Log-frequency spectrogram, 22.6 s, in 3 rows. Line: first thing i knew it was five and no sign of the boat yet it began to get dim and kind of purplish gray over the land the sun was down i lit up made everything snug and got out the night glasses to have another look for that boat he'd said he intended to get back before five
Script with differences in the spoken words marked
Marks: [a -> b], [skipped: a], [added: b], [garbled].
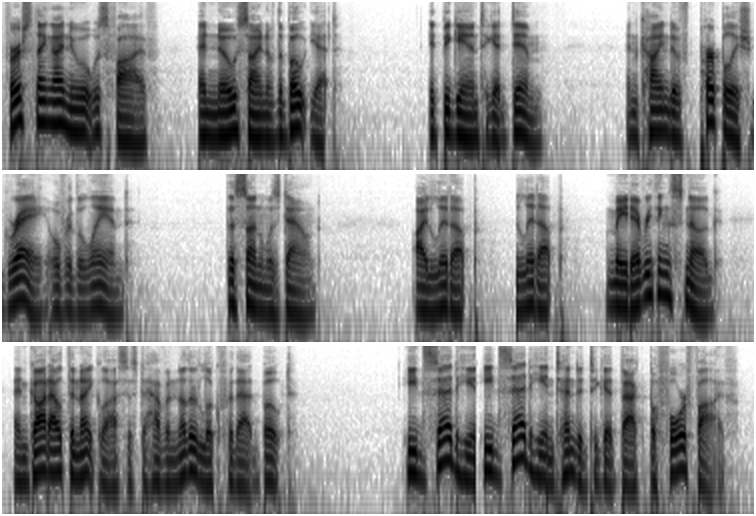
first thing i knew it was five and no sign of the boat yet it began to get dim and kind of purplish gray over the land the sun was down i lit up [added: lit up] made everything snug and got out the night glasses to have another look for that boat he'd said he [added: he'd said he] intended to get back before five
